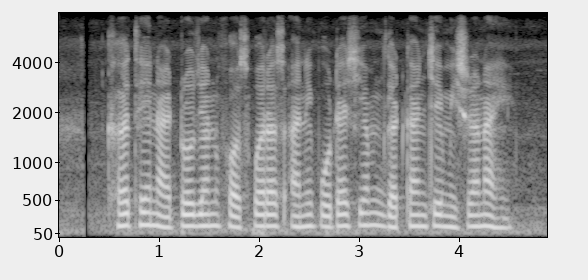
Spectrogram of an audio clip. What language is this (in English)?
Marathi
